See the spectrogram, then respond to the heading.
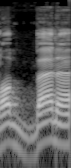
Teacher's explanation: الف سے پہلے زبر ہے، الف مد ہے، تو ایک الف کی مقدار کے برابر مد ہوگی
